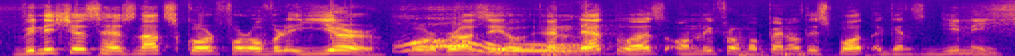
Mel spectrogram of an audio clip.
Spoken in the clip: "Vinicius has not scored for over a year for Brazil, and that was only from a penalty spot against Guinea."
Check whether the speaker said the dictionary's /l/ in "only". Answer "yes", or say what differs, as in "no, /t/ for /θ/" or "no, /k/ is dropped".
yes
